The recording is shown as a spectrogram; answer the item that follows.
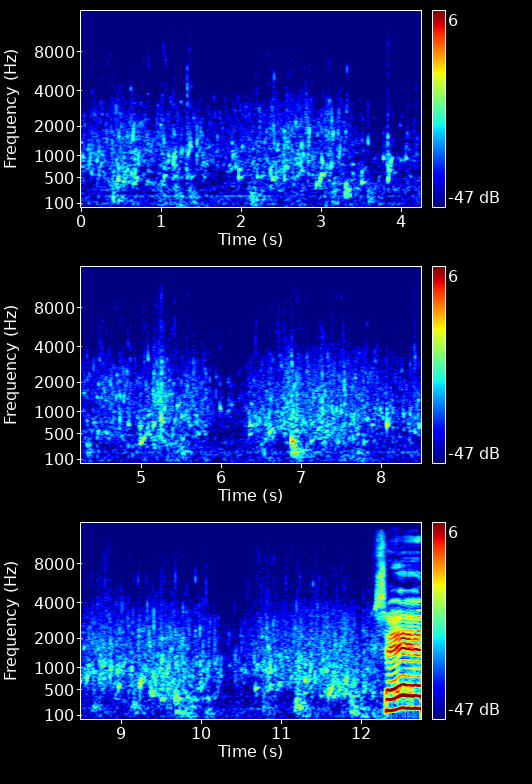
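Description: Faint water lapping and trickling, a soft wash of noise dotted with many small irregular ticks of tiny splashes.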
